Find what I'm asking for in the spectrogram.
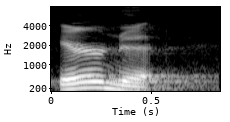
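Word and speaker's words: Herrnhut: 2 weeks later, on August 27th, on a Wednesday, the community, they were called the Hairnet community. I'm not saying it right, CJ. Airnet community, which means the Lord's watch, began to pray.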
